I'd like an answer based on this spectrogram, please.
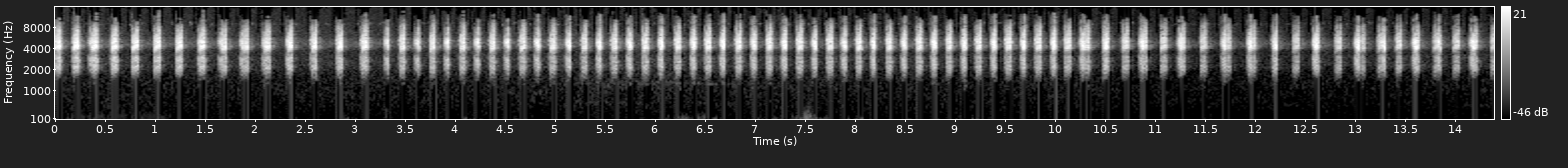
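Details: Cicada in full summer song, one of two filmed, sound emitted by tymbals: a long, loud, steady train of rapid buzzy pulses, about five per second, continuing without pause, with faint low handling noise.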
